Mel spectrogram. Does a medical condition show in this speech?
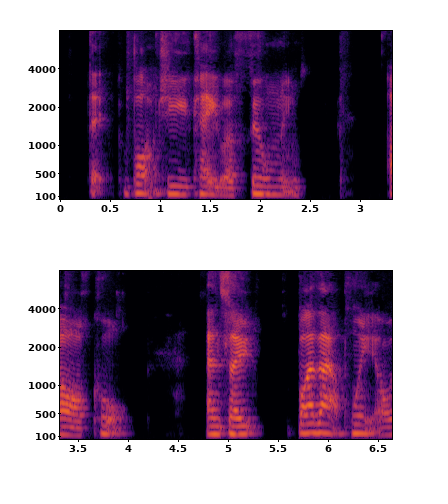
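Yes: cerebral palsy; from birth.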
